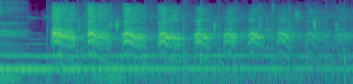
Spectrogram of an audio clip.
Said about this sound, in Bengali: এই কাকটা তো কানের কাছে কা কা করে ডেকে আমার মাথাটা খারাপ করে দিল।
